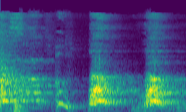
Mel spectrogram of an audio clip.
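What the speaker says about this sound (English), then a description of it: "sorry, that was my dog." A dog barks close by indoors, three sharp loud barks spaced evenly, each with a slight whining tail, with nothing else heard.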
